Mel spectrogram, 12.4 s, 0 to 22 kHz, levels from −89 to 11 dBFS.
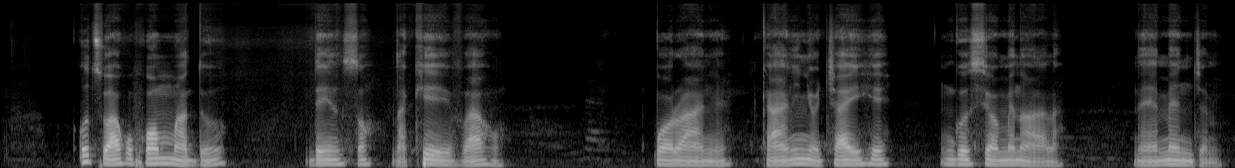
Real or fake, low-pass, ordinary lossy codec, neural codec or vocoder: fake; none; none; autoencoder, 48 kHz, 128 numbers a frame, DAC-VAE, trained on Japanese speech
